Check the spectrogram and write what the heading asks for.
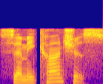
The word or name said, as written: semiconscious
